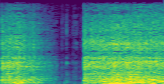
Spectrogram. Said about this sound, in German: Das klingt jetzt sehr nach einem Mixer, den brauchen wir heute vermutlich auch, denn sie stellt uns ein hippes, gesundes Getränk vor. Ein Spargel-Smoothie ist das Ganze und zwar mit Microgreens.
